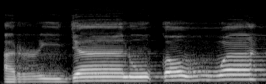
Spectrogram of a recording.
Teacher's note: masuk pada huruf waw yang bertasdid, hanya masuk tanpa ditahan lama-lama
